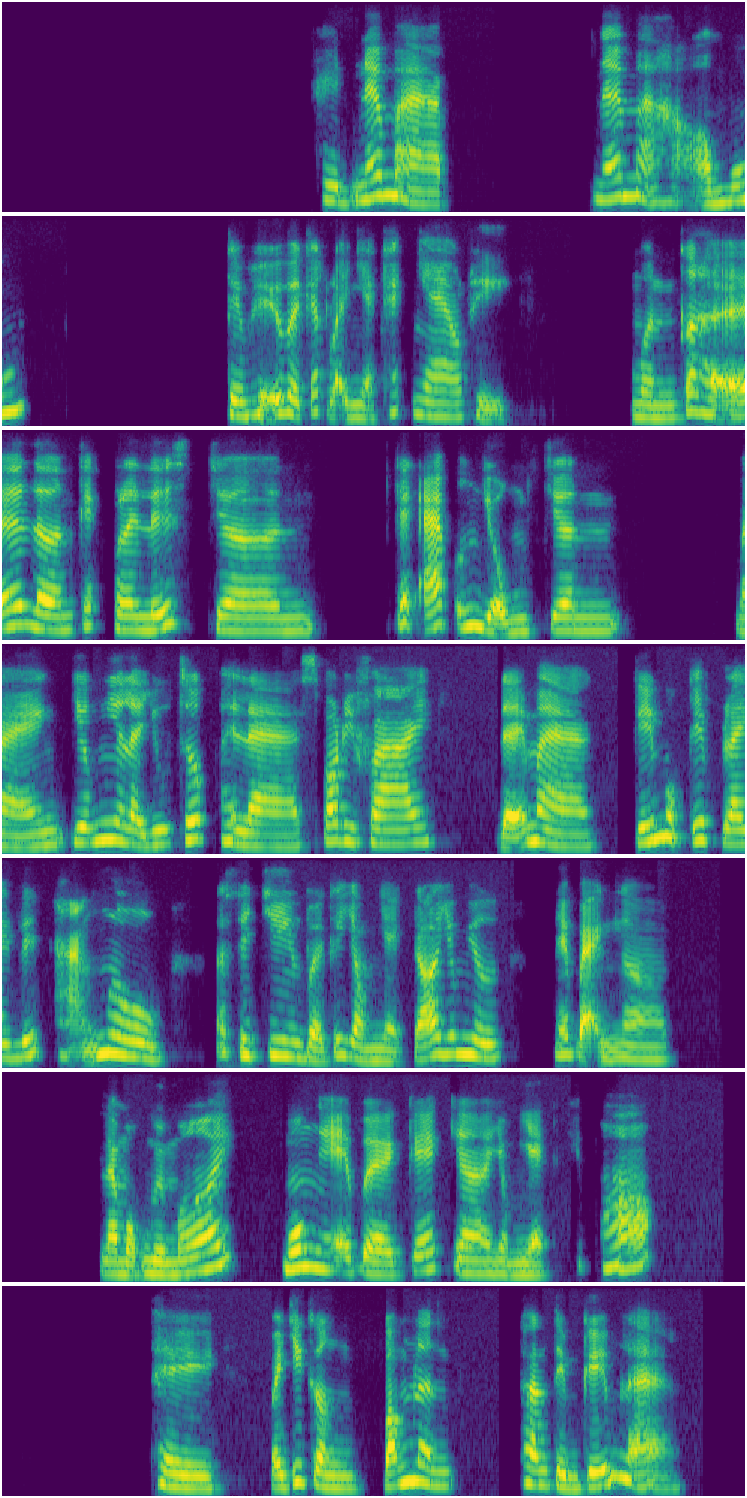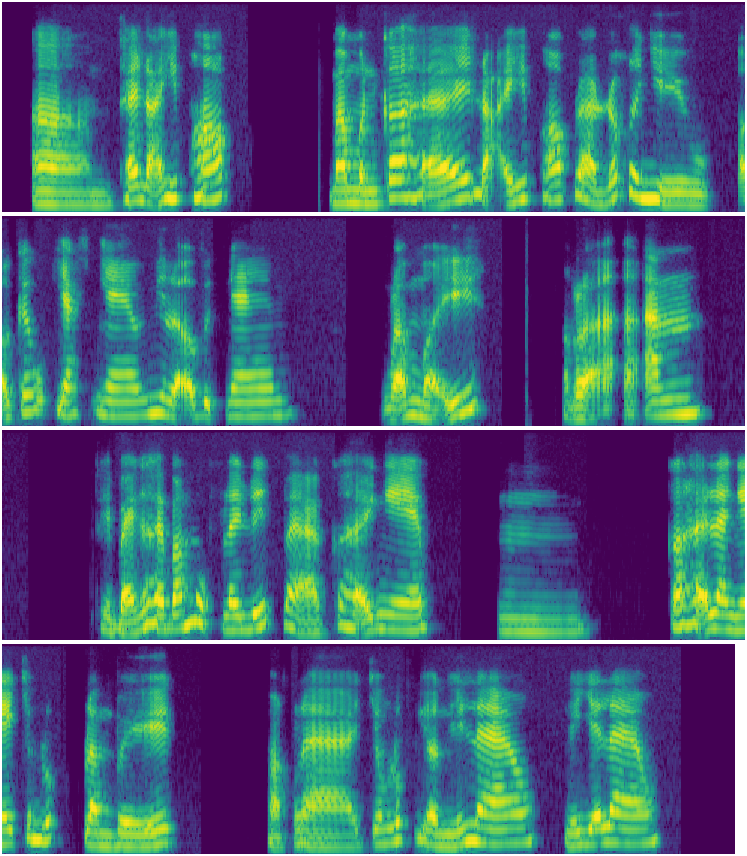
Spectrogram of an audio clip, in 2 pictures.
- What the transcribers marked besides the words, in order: in English: "playlist"; tapping; in English: "app"; in English: "playlist"; other background noise; unintelligible speech; in English: "playlist"
- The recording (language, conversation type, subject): Vietnamese, podcast, Âm nhạc bạn nghe phản ánh con người bạn như thế nào?
- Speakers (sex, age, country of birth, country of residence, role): female, 20-24, Vietnam, Vietnam, guest; female, 25-29, Vietnam, Vietnam, host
